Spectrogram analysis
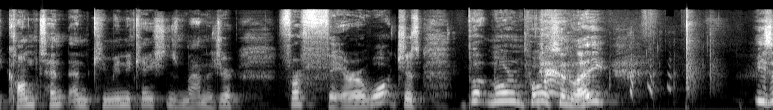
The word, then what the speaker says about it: Farer: Fairer watches. It is fairer, that's the correct pronunciation. Yes, fairer, not farer or kind of a...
